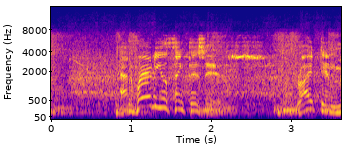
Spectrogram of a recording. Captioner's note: radio Announcer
